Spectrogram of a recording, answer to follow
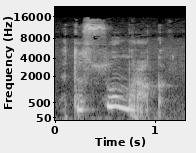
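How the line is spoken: Whisper. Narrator (Russian): прошептала Белолапка

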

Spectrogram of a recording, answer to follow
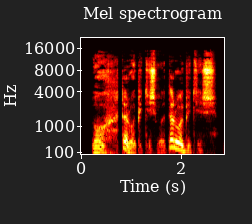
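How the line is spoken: Sighing. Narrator (Russian): вздохнул он

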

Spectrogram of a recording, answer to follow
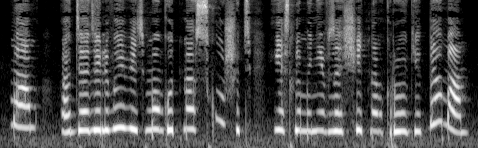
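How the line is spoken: Thin little voice asking. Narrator (Russian): Тонким голоском спросил сурикатик

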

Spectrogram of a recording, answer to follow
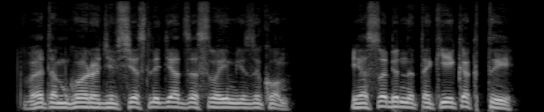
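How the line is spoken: Low droning rumble. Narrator (Russian): прогудел наемник

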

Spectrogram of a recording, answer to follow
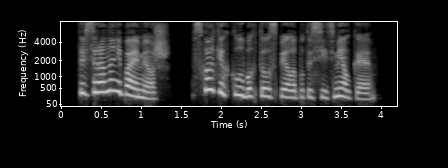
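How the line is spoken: Fake cheerful baby talk. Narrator (Russian): Последнее слово было произнесено наигранно весело, словно она не унижает меня, а всего лишь сюсюкает с трехгодовалым ребенком

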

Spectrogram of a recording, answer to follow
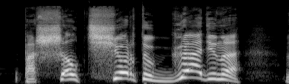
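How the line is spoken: Roared. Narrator (Russian): взревел Корнелий

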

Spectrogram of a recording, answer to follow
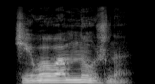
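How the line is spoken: Strained, forced out. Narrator (Russian): выдавил наконец он

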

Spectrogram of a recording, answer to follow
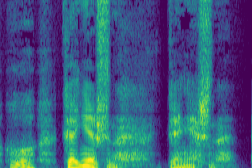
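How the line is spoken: Relieved sighing reply. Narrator (Russian): ответил мистер Бейкер, облегченно вздохнув

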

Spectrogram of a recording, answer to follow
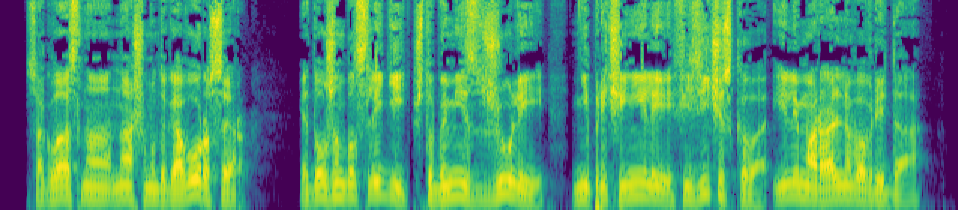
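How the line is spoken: Booming drone. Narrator (Russian): прогудел он

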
